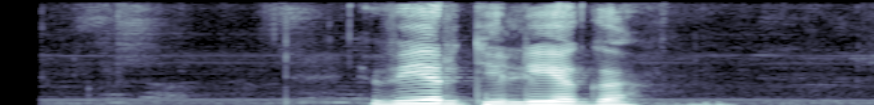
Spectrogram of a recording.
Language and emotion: Russian, sad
